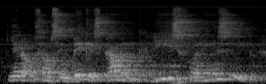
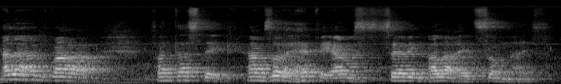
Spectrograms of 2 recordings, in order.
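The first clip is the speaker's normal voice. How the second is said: louder, slow joyful exclaim; mock cheerful joy; 2 semitones higher, 4 dB louder, slower than usual. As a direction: ham up a happy believer. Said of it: "walking up in the morning and going".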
